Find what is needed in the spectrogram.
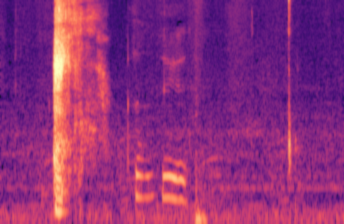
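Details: Single sharp, explosive sneeze, followed by a brief voiced sound and a small click in a quiet room; sneezing.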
